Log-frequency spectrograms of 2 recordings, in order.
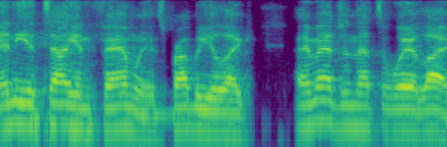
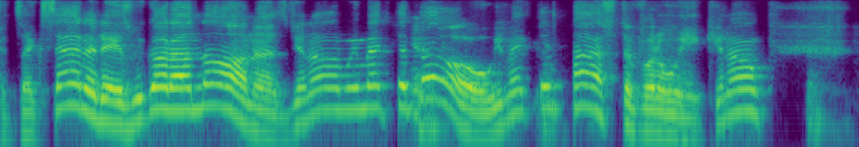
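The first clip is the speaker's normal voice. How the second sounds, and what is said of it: Put-on Italian accent. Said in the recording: “I'm gonna get canceled for doing an, Italian accent”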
